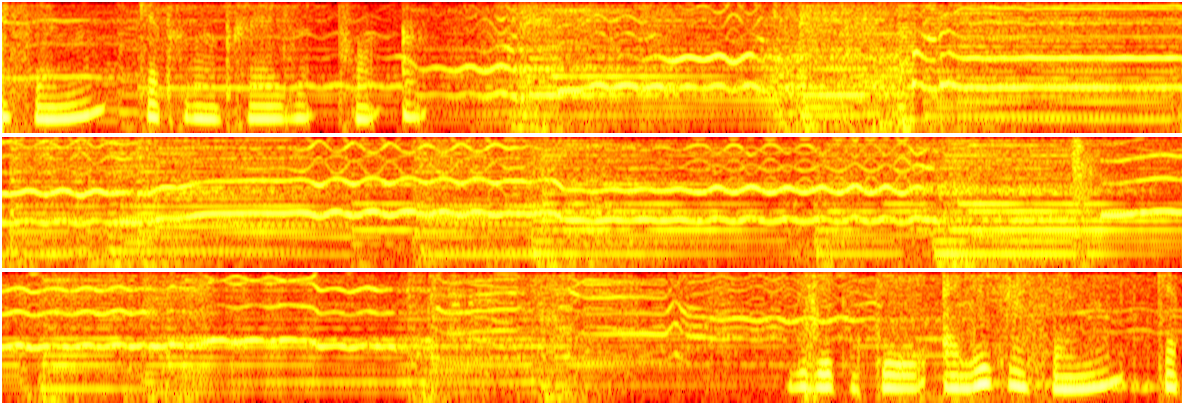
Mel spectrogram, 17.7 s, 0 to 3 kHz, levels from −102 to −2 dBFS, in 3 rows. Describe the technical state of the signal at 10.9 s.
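At 10.9 s the audio shows aliasing, present throughout the clip. Content above 3 kHz was not filtered before the rate dropped, which fits a 6 kHz sample rate. It folds back to false pitches about 10 dB below the signal, sounding gritty and metallic.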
